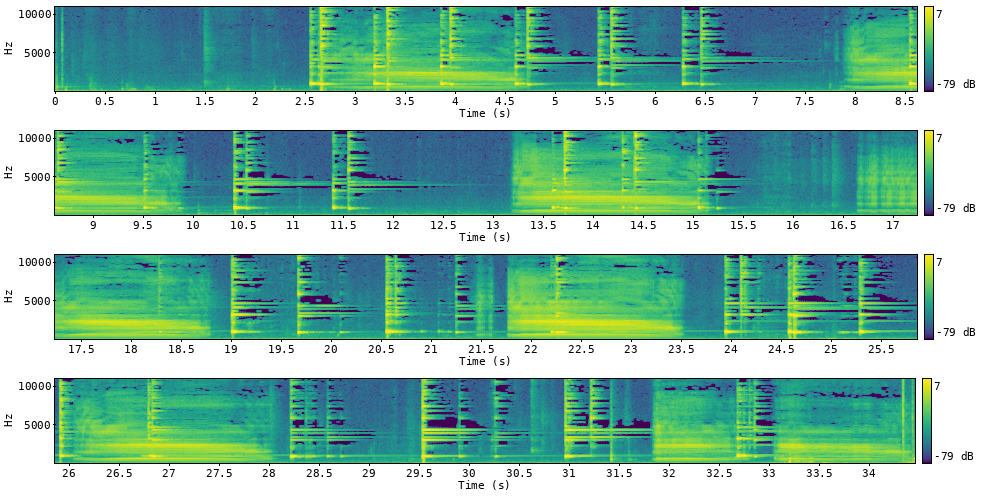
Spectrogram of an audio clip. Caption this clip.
Sound of a cow with bell made with a cow sound toy and agogo bells.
